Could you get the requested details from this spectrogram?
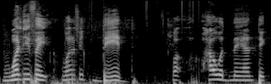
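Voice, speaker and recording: A woman's voice: fairly low pitch, fairly even intonation, normal speed, a little mellow, slight background noise. Chatty teasing woman, podcast co-host. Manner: chatty, teasing, laughs often. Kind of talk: casual chat.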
